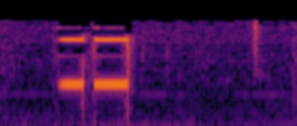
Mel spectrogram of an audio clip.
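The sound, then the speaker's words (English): Telephone keypad DTMF dialing tones, two clear electronic beeps close together, the second held a little longer, followed by quiet and one faint short blip. “Please dial your phone number followed by the pound key.”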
